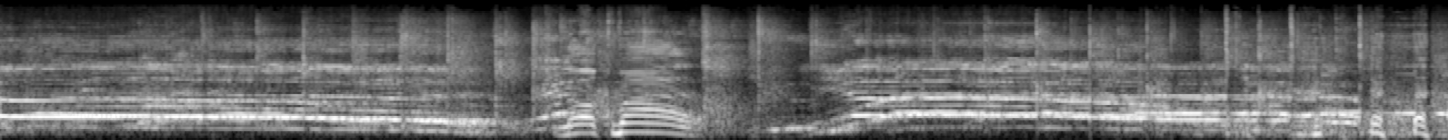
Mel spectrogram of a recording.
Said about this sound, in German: ich bin heute hier in Rudersdorf im Keller, in der Jugendkeller. Und ich bin gerade mit äh, lauter Jugendlichen hier und wir machen gerade die sogenannte First Friday. Wo ist, wo ist eure Jubel, Leute? Jubel!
